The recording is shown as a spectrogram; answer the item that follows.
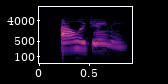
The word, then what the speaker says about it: Allegheny: In 1880, Mary Jane moved her children that were still at home, which included Elizabeth, to, I don't know how to say this, Allegheny City? I think it's how you say it. Let's look it up. Here we go. – Allegheny. – Allegheny City.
